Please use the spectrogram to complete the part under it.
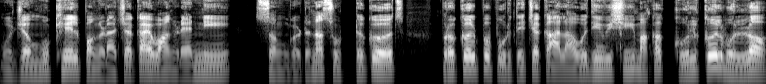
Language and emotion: Goan Konkani, fearful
